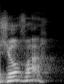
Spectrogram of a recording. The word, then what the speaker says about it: Jeová: gente colocasse vogais aleatoriamente uma das possíveis traduções ou pronúncias seria Jeová em outras traduções ou cânticos a gente usa a expressão yavé mas são tentativas de imaginar como pronunciaria se as quatro consoantes que são impronunciáveis era o nome sagrado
